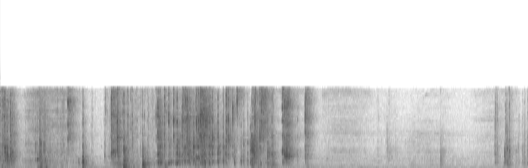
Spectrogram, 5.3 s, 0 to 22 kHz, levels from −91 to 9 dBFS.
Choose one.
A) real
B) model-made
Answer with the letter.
A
